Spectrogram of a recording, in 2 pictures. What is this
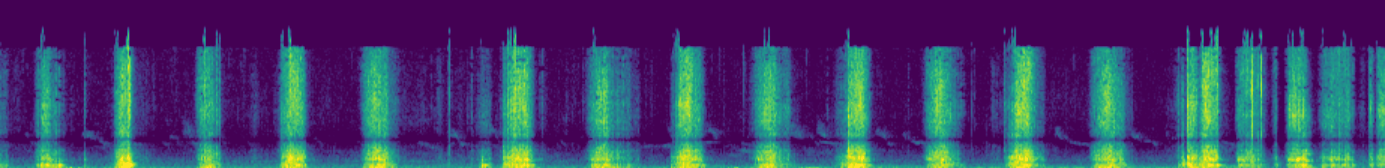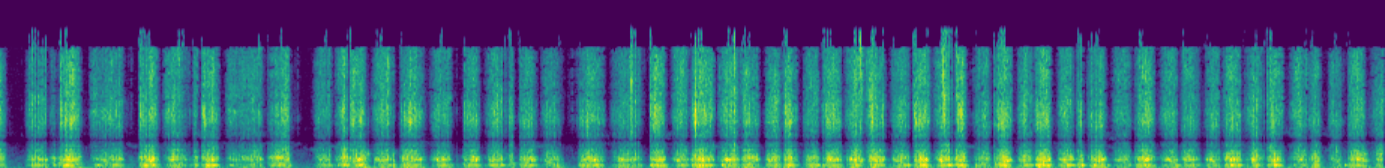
Sawing a piece of wood with a hand saw.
